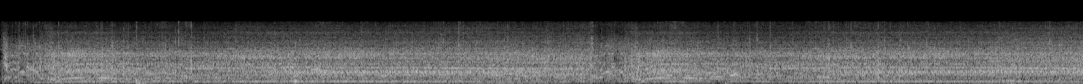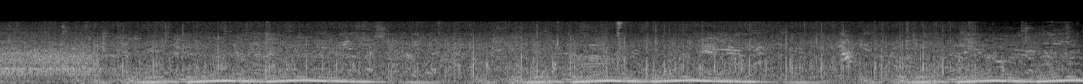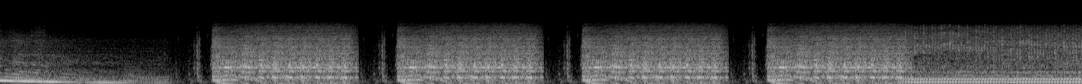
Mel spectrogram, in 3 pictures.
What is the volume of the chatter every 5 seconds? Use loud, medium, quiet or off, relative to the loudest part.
loud, loud, loud, loud, loud, off, off.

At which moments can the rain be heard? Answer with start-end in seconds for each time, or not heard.
0.0-20.6.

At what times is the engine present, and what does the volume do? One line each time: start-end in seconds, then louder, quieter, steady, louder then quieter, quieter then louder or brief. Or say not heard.
0.0-32.4 steady.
